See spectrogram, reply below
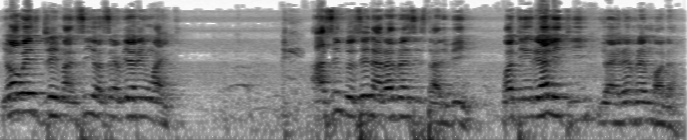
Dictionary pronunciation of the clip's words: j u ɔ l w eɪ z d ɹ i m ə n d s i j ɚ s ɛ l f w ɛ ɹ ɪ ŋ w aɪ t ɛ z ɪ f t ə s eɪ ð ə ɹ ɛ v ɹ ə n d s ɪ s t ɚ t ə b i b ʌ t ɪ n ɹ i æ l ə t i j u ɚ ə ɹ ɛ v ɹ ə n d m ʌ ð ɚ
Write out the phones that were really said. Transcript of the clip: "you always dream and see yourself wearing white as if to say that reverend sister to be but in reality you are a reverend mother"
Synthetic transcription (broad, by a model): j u ɔ l w eɪ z d ɹ i m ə n s i j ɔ s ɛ l f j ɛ ɹ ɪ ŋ w aɪ t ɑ s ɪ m t ə s eɪ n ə ɹ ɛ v ɹ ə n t s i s t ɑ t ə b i b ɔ t ɪ n ɹ i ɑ l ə t i j u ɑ ə ɹ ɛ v ɹ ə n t m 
